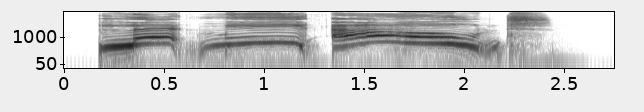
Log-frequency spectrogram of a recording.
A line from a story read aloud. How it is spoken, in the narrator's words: Robert shouted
